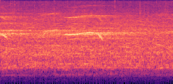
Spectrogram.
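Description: Spectators cheering steadily, with high whoops and shrill calls carrying above the crowd noise.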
